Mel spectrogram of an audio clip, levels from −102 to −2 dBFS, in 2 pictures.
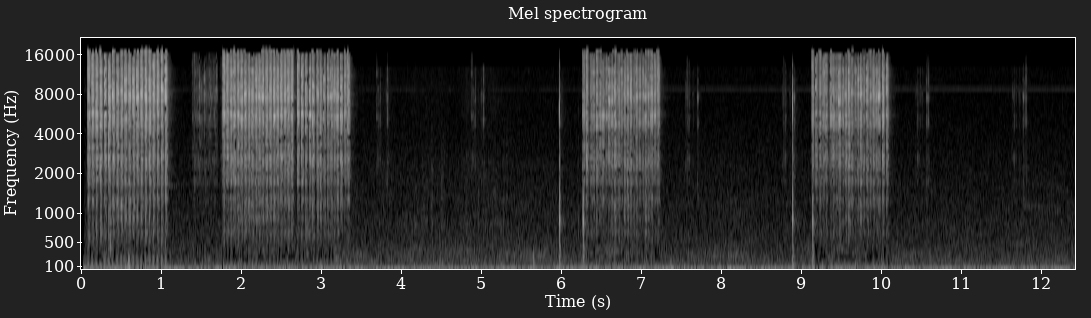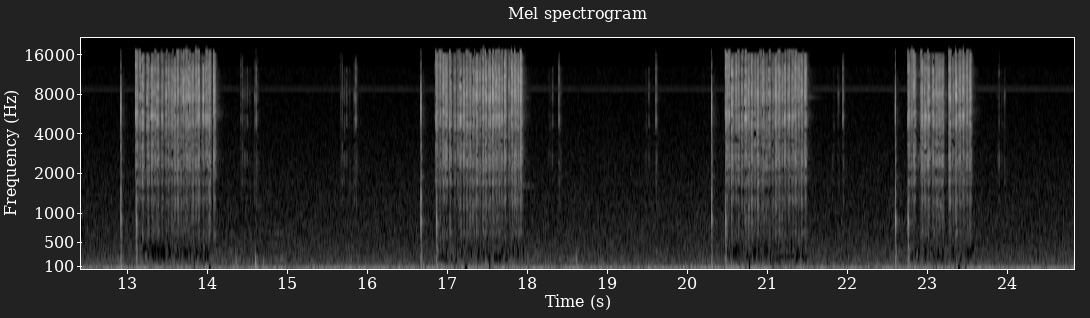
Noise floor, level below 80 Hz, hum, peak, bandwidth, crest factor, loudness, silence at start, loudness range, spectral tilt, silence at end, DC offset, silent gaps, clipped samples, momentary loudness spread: -61 dBFS; -60 dBFS; none; -8 dBFS; 17.5 kHz; 30 dB; -32 LUFS; 0.1 s; 10 LU; 3 dB/octave; 0.5 s; under 0.1%; none; under 0.1%; 21 LU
